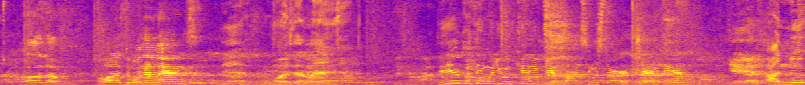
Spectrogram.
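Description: A young man talks casually, close up.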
